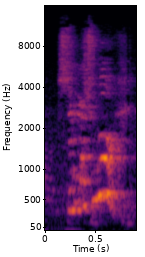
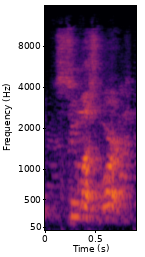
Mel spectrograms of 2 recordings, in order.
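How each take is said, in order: First: Mock high whine. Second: Said in the usual way. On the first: Repeating the punchline higher.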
